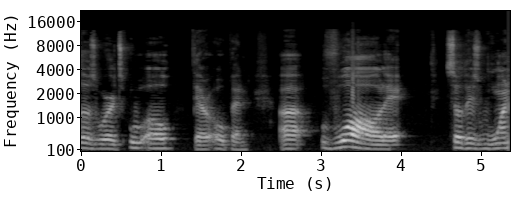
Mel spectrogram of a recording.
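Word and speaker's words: vuole: So the U in this case is just a W, right? It's a semivowel. Vuɔle, but from the U position, right? Semivowel. The UO almost always opens the O in Italian, like fɔco, right?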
